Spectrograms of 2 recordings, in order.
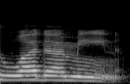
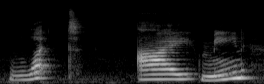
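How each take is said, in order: First: The T is softened and linked into 'I'. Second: The T in 'what' is said clearly and separately.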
